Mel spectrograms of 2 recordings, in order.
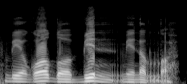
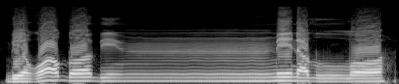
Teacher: Karena bertemu mim, tanwinnya dimasukkan, itu yang kita namakan dengan idgham. Bi gunna disertai dengan gunnah masuk ke rongga hidung kita. Bi ghadabim minallah sambil ditahan 2 harokat.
